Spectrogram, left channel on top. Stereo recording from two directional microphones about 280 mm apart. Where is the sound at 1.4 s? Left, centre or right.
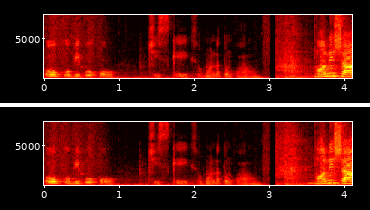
Centre.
